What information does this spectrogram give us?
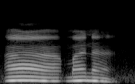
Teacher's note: Maka hamzah yang kedua sukun diganti menjadi alif. Bacanya dipanjang. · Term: mad badal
